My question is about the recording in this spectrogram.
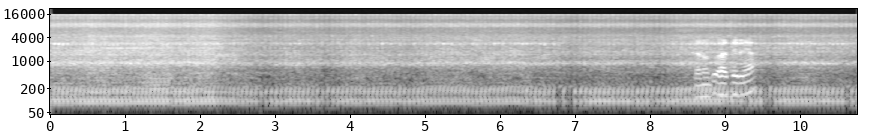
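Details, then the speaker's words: Honda Beat CVT scooter after cleaning and refitting the roller housing (rumah roller) that had been blamed for rough clunking noise: steady idle putter with a short throttle blip, smooth and even, no rattle; normal idle. "didengarkan Suaranya sangat halus"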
